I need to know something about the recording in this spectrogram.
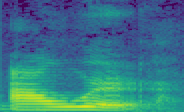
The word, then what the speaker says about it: hour: Nah, jika kamu menemukan hal yang seperti ini, ya, di awal dia huruf mati, konsonan, tapi bacaannya huruf vowel, itu dia menggunakan en, jadi an hour.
